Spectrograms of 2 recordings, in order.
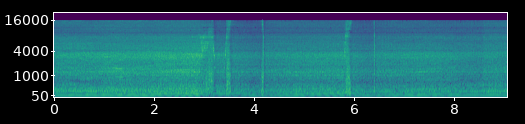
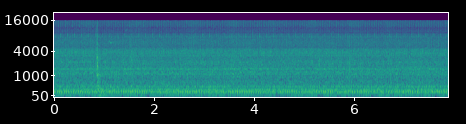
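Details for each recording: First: Mitsubishi Colt 120 SS pickup, idle over 2,000 rpm and oscillating: high idle with a slow rise and fall over a steady hiss and sharp clicks; hunting idle, throttle body stepper motor/idle speed control suspected, not confirmed. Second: Mitsubishi Colt 120 SS pickup with idle hunting and rpm stuck above 2000, after adjusting idle with a flat screwdriver: steady even idle, low hum, no dips or knocks, settling from about 1000 to about 900 rpm, target 750-800.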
